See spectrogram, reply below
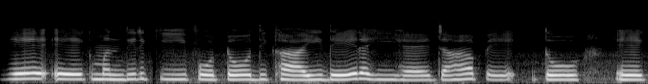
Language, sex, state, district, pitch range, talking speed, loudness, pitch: Hindi, female, Rajasthan, Jaipur, 215-240 Hz, 130 wpm, -12 LUFS, 225 Hz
